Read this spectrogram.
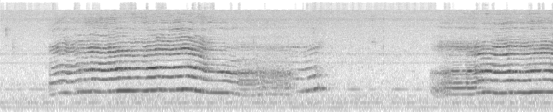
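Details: Bandit, a female pet dog visiting a friend's home, vocalizes indoors to say she wants to go home: long, tonal, person-like whines, steady then sliding down, a short upturned yelp, then another drawn-out whine.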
